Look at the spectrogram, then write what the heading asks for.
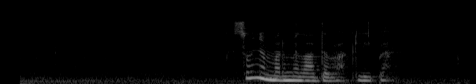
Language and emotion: Russian, neutral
